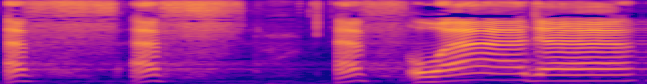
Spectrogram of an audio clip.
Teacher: ফার মধ্যে উপরের দাঁতটা নিচের ঠোঁটের সাথে লাগতে হবে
